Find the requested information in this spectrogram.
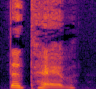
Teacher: उदाहरण के लिए तथा एव शब्दों का मेल होने पर तथा शब्द की अंतिम ध्वनि आ तथा एव शब्द की पहली ध्वनि ए परस्पर मिलकर ऐ हो जाती है और शब्द बनता है तथैव। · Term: संधि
